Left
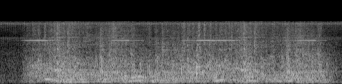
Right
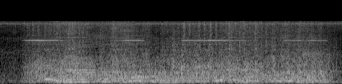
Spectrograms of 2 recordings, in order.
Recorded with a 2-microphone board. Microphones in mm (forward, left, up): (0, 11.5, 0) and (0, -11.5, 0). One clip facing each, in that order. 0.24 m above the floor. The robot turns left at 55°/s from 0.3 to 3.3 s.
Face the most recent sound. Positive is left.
turn(degrees=15)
